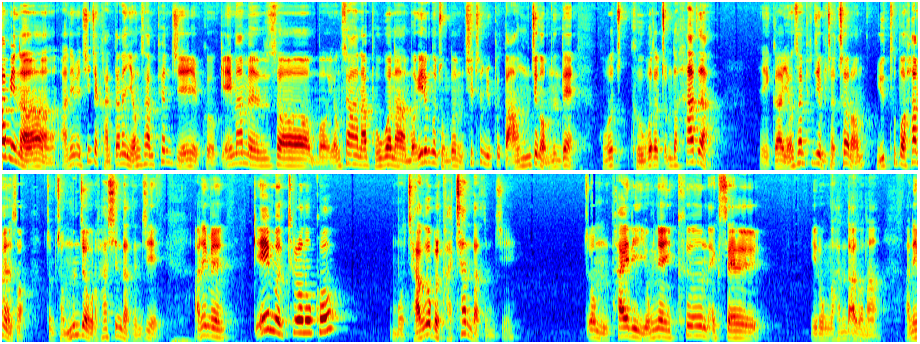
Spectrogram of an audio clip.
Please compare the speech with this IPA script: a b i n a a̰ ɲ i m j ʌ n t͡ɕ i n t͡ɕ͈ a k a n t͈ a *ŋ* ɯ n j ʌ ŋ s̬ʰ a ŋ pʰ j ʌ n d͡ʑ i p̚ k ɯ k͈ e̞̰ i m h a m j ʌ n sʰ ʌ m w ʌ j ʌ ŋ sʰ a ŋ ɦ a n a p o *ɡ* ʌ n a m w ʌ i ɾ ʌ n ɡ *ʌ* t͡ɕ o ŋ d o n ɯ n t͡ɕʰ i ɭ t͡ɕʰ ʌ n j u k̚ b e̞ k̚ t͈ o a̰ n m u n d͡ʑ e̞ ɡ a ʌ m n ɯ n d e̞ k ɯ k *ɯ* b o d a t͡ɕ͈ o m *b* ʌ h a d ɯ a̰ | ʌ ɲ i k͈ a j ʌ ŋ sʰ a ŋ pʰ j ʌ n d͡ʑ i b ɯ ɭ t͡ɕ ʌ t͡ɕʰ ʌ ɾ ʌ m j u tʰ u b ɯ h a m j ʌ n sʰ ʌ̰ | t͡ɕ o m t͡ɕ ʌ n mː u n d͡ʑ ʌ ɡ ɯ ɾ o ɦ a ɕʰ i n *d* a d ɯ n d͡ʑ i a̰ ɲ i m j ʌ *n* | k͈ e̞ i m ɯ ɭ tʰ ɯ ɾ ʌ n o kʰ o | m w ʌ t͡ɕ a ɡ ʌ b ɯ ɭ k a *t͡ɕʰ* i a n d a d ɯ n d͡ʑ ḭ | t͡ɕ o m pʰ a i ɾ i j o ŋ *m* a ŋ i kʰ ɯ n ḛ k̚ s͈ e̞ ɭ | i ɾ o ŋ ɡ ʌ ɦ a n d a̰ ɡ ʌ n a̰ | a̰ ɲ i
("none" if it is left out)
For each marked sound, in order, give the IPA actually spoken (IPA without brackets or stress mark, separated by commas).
n, ɡ, ʌ, ɯ, d, d, n, t͡ɕʰ, ɲ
